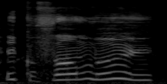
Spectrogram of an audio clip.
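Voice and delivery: slow, drawn-out country singer impression. Host doing her country singer impression after a countdown. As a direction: stretch the words like a country star. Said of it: "my impression of [name]".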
